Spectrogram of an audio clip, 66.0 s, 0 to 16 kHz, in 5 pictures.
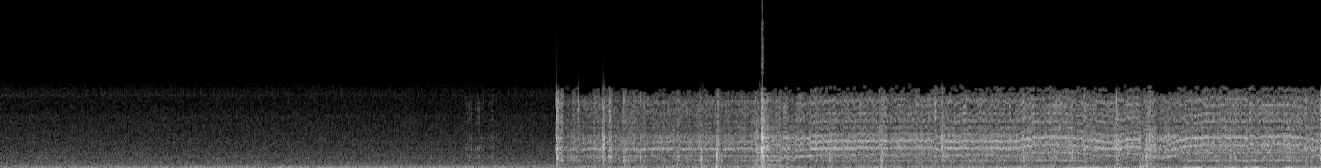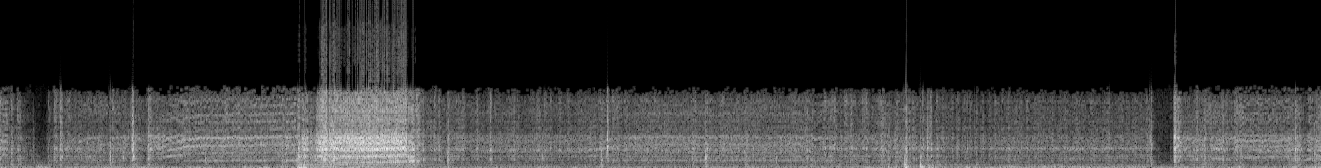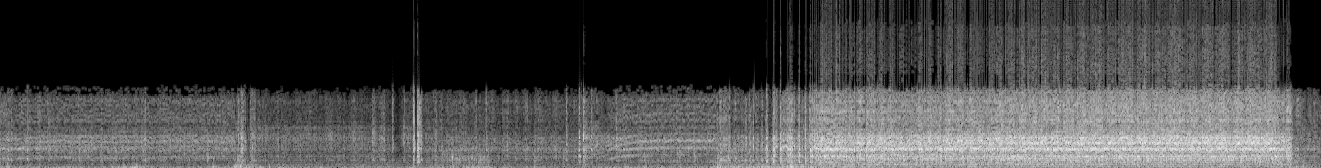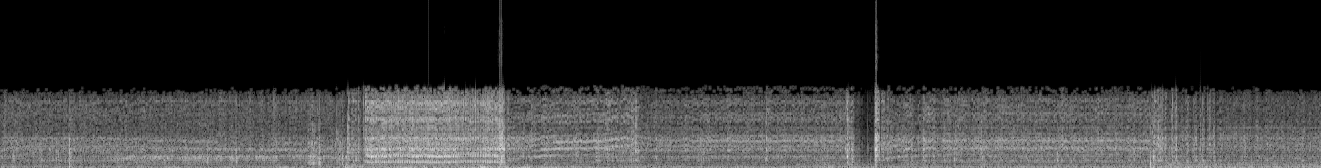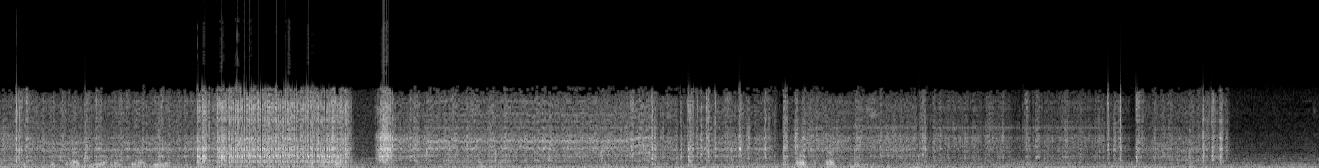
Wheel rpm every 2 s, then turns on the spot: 0, 0, 70, 170, 180, 170, 140, 170, 140, 180, 170, 120, 140, 180, 140, 160, 160, 110, 110, 140, 170, 140, 170, 170, 170, 160, 160, 120, 160, 160, 110, 80, 40.
12-14 62-64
